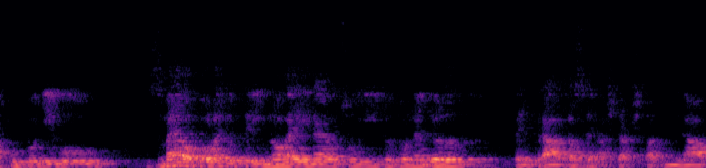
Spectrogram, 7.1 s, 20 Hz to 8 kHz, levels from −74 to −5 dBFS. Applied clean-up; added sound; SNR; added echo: none; none; none; reverberation time 0.9 s.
